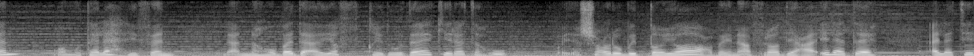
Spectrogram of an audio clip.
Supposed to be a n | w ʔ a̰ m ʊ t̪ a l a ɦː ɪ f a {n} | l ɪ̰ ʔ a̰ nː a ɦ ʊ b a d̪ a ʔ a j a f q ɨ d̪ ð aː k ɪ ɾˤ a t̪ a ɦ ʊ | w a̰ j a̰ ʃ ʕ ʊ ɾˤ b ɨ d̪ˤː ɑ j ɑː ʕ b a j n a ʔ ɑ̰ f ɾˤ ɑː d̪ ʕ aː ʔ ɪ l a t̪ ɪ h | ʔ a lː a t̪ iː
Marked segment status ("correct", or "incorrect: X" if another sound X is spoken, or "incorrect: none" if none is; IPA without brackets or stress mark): correct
